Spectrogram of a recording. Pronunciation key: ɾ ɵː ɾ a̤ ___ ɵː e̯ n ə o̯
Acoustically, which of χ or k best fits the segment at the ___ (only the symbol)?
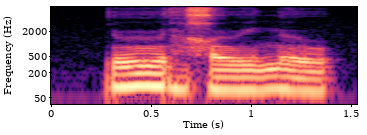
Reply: χ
